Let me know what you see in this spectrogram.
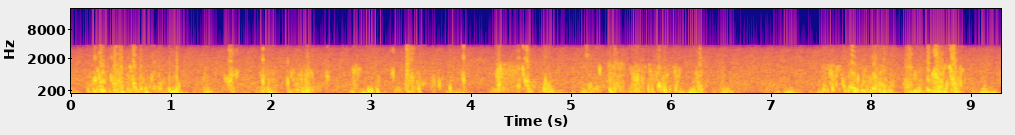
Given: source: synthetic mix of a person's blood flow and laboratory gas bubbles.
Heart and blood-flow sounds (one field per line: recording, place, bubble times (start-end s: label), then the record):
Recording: Doppler ultrasound of blood flow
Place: precordium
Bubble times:
0.14-1.10 s: bubbles
1.52-1.70 s: bubbles
1.89-2.06 s: bubbles
2.14-2.51 s: bubbles
2.54-2.60 s: bubbles
2.81-2.92 s: bubbles
2.95-3.12 s: bubbles
3.19-3.25 s: bubbles
3.33-3.56 s: bubbles
3.60-3.73 s: bubbles
3.76-3.84 s: bubbles
3.89-3.96 s: bubbles
4.25-4.66 s: bubbles
4.70-4.85 s: bubbles
5.12-5.33 s: bubbles
5.36-5.54 s: bubbles
5.58-6.10 s: bubbles
6.21-6.37 s: bubbles
7.50-8.25 s: bubbles
8.31-8.95 s: bubbles
From the record:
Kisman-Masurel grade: 333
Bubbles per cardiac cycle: rolling drumbeat, 9 or more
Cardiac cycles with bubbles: 50 to 99%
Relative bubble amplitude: loud (0.450 to 0.775)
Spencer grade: 3 (all of the cardiac periods contain showers or single bubble signals, but not dominating or overriding the cardiac motion signals)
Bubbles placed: anywhere in the cardiac cycle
